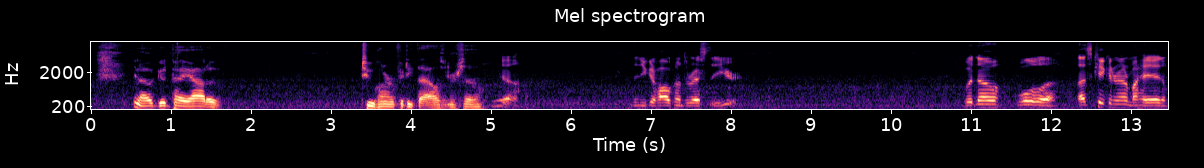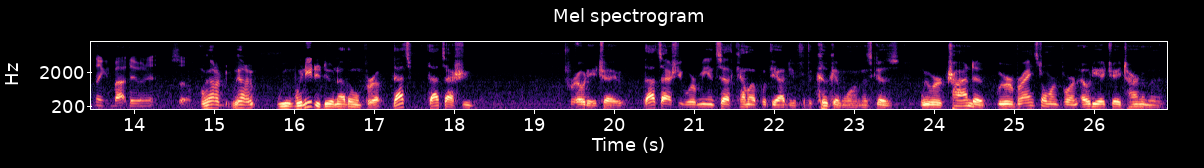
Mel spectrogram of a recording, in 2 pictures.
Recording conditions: inside a vehicle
